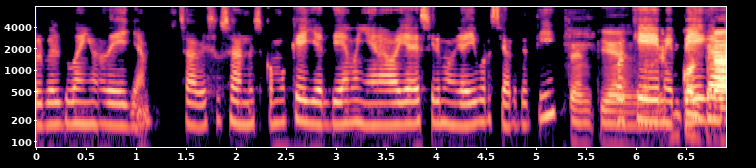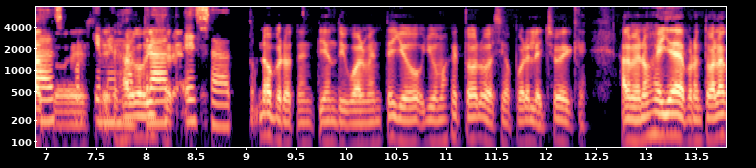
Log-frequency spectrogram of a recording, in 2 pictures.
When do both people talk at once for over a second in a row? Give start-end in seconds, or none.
5.7-8.6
